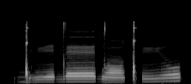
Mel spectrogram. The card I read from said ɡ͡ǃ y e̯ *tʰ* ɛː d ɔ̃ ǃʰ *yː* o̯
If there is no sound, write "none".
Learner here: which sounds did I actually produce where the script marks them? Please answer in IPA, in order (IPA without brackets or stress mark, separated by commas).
d, yː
